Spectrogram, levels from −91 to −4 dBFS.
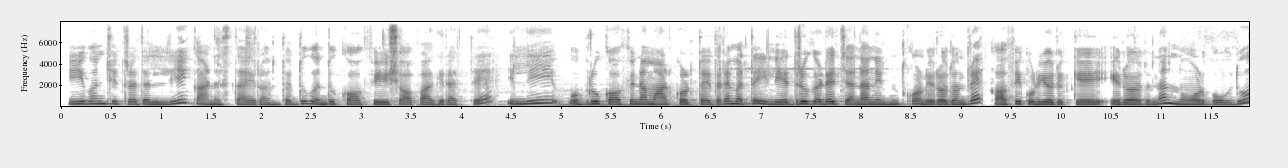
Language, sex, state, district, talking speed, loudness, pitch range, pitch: Kannada, female, Karnataka, Dakshina Kannada, 120 wpm, -32 LUFS, 195-225 Hz, 200 Hz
